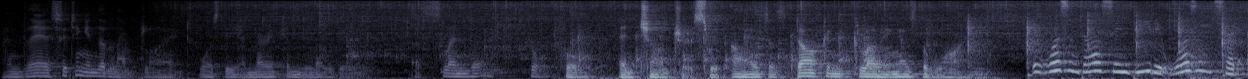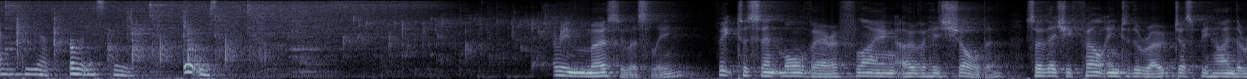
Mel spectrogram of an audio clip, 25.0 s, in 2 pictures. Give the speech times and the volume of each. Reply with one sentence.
The speech can be heard from 0.0 to 14.7 s, getting louder; and from 18.0 to 24.9 s, at a steady volume.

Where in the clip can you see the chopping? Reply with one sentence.
You can hear the chopping from 5.5 to 15.2 s.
